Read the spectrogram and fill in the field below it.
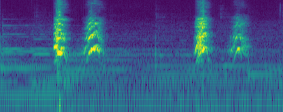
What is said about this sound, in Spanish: Deje de ladrar, por favor, si no, no puedo grabar.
